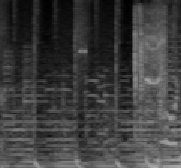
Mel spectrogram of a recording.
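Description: Background music with a camera shutter sound effect: a few sharp clicks.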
